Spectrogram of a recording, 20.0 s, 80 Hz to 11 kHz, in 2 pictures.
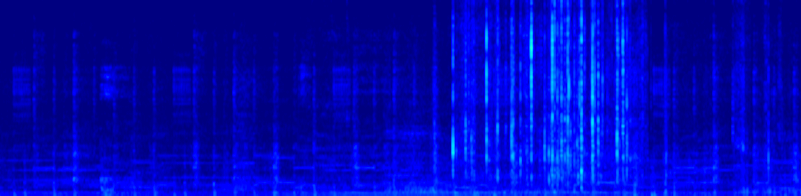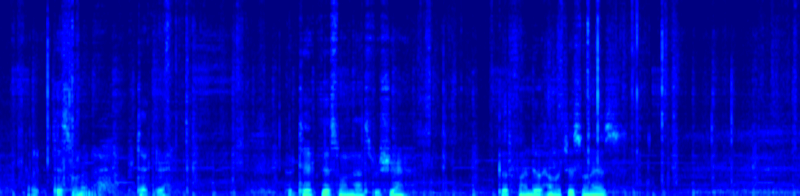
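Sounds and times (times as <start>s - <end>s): quiet background music: 0.0s - 20.0s
plastic card protector crinkling: 5.6s - 8.5s, 9.1s - 11.1s, 16.9s - 19.0s.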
